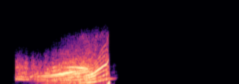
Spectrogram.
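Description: A short cartoon music sting, several tones sweeping upward together for about a second, that cuts off abruptly.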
